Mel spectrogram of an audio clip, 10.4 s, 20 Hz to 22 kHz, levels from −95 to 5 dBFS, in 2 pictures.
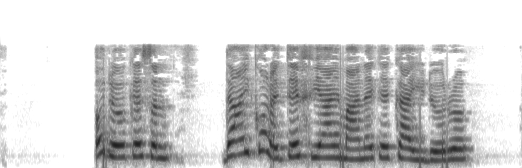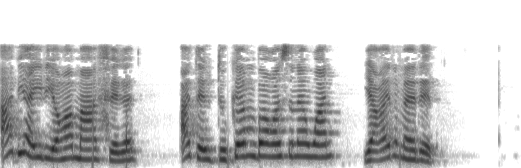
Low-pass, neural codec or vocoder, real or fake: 7.2 kHz; none; real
